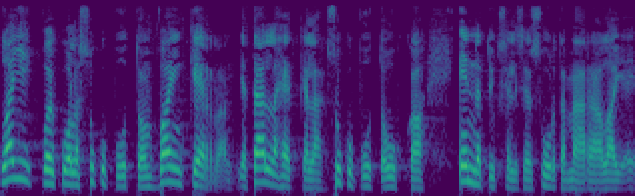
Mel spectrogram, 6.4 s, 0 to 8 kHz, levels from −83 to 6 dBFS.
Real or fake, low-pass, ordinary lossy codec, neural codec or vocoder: real; 7.2 kHz; MP3, 64 kbps; none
